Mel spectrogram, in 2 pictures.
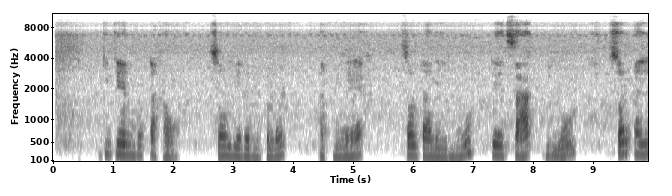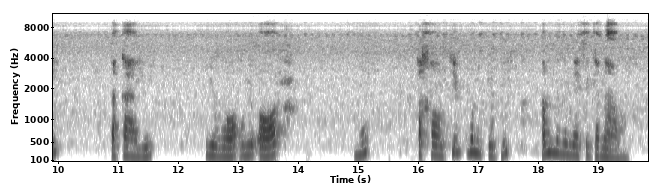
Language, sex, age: Wolof, female, 25-35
